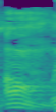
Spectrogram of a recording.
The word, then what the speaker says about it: Om: Now this sacred syllable Om, which is repeated in all of the prayers of India, is composed of four sounds. One is Ah. Second is U, ow, and the third is M.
